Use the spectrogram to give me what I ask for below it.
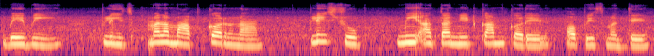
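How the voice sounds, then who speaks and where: A woman's voice: on the high side, takes it slowly, a little hiss or hum. A woman reading the lines of a young woman who pleads and coaxes. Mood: coaxing.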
